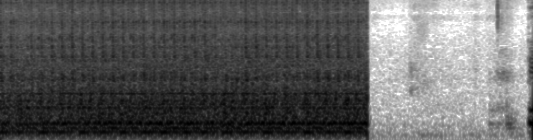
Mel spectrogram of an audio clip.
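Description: Singer Quantum electronic sewing machine running steadily at speed as it stitches a fabric seam, then stopping abruptly about three seconds in.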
